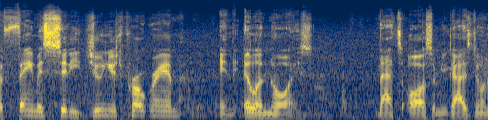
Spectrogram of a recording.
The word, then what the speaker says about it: Illinois: The S is silent. Oh, Illinois.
